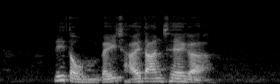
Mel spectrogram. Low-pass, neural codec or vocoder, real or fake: 9.9 kHz; none; real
